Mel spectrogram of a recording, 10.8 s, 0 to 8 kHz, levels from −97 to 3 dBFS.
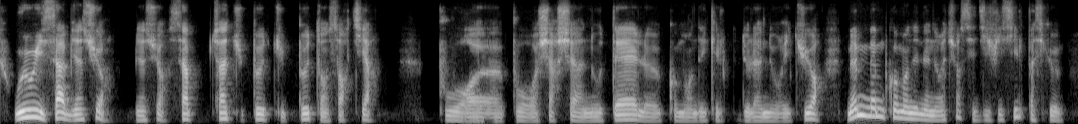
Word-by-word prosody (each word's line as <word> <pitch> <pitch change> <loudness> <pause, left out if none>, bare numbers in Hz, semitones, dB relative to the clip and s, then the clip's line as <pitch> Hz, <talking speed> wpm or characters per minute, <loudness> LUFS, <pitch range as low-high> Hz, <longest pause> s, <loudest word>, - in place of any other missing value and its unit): Oui, 165 - +10
oui, 180 -4 +8
ça, 150 +2 +7
bien 120 +1 +1
sûr. 125 - 0 0.2
Bien 105 0 -2
sûr, - - -3
ça - - +2
p - - -23 0.2
ça 140 0 +5
tu 140 - -5
peux 125 -1 -1
tu 125 - -6
peux 130 +1 -1
t'en 95 -7 -5
sortir - - -3 0.6
pour, 95 -4 -3
heu, 90 -1 -5
pour 90 -3 -7
chercher - - +5
un 90 -2 -3
hôtel, 115 +3 +1
heu, 90 -1 -7
commander 95 0 -7
quelqu - - -9
de 100 - -5
la 95 0 -4
nourriture, 95 +8 -2 0.2
même 210 +7 +5
même 195 -2 +1
commander 150 -5 +1
de - - 0
la 115 - 0
nourriture, 110 +10 -3
c'est 100 - -8
difficile 110 +2 -6
parce - - -6
que, - - -8
110 Hz, 210 wpm, -24 LUFS, 95-135 Hz, 0.6 s, Oui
